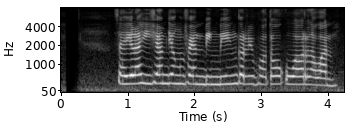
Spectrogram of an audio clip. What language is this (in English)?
Sundanese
